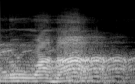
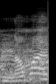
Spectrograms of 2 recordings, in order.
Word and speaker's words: नमः: विनाशय श्री कृष्णाय वयम नम विद्वान शंका में ना पड़ेंगे नम ही लिखा है प्राचीन संस्कृत भाषा में नमः नहीं बोला जाता नम का ही उच्चारण होता है इसलिए महात्म खंड की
